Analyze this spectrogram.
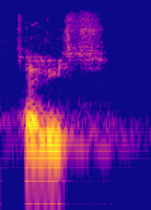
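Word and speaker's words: Telles: You need to pronounce it right, Telis. Telis.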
